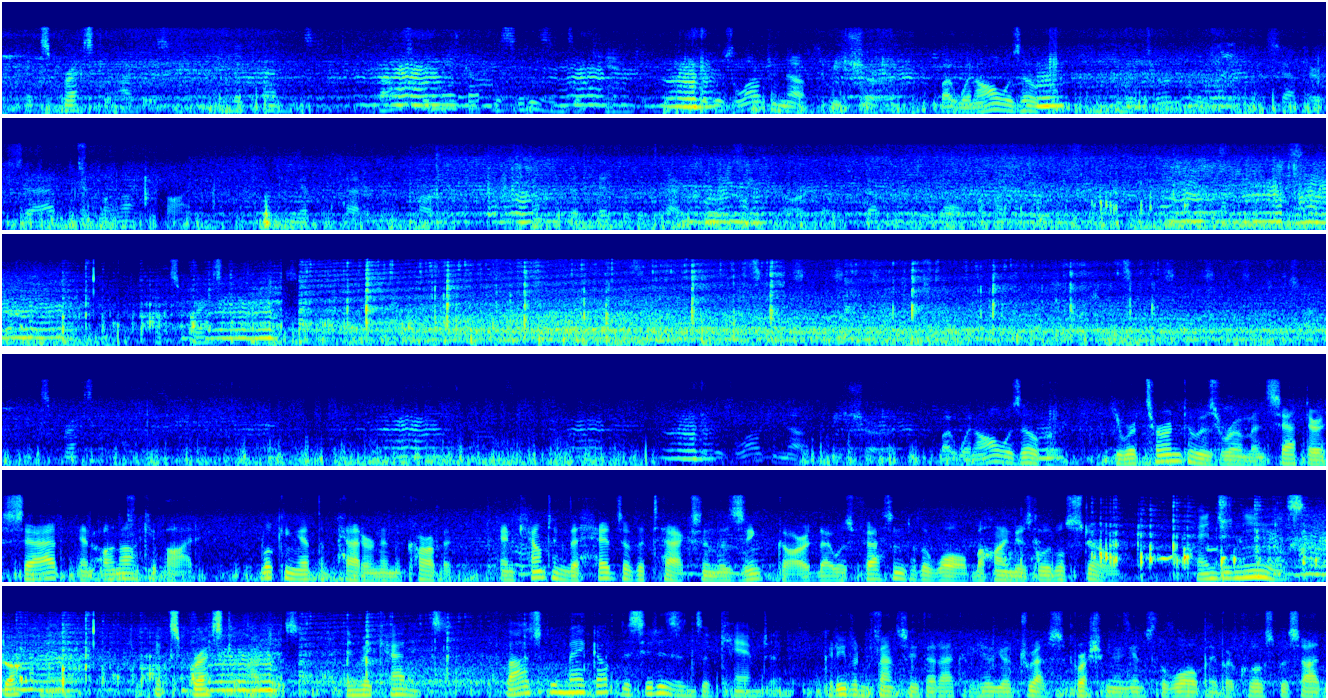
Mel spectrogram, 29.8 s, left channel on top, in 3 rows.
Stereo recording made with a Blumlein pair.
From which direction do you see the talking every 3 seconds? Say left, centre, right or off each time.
left, left, centre, right, right, right, right, right, right, right.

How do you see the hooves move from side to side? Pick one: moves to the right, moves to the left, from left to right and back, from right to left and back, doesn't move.
moves to the left.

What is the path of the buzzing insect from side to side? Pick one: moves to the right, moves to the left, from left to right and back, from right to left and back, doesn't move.
from left to right and back.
